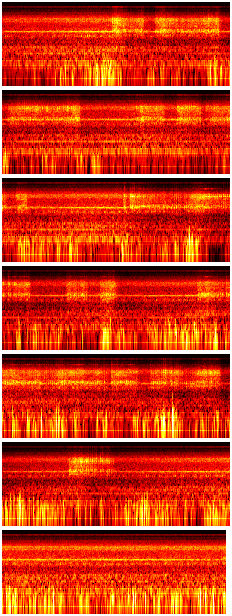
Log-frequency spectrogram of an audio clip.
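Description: Belt grinder running with a steady motor hum while a knife is pressed against the moving sanding belt in repeated passes. Each pass of a second or two adds a loud, high grinding hiss.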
